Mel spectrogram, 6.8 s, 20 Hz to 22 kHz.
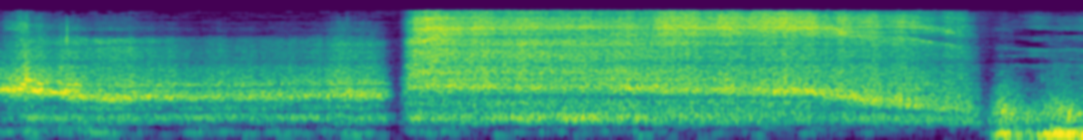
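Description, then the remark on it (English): Steady, breathy rushing of wind past a single tree 20 miles away, a broad hiss that holds an even loudness, breaks off briefly twice, then swells back. No voices. “You're now listening to wind moving past a single tree 20 miles away.”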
